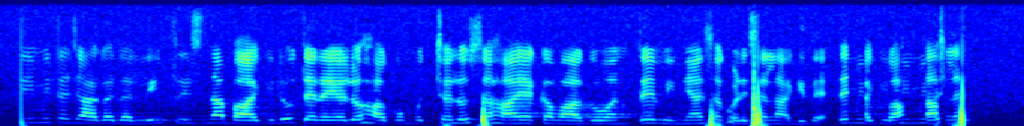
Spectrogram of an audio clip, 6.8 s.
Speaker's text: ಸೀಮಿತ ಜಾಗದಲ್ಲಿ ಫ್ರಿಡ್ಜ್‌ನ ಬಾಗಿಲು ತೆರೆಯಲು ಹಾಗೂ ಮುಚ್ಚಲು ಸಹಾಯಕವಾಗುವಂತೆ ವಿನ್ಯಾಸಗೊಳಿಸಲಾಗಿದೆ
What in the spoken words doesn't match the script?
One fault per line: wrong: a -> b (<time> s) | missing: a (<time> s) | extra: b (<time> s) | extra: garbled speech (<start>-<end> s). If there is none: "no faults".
extra: garbled speech (5.6-6.5 s)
